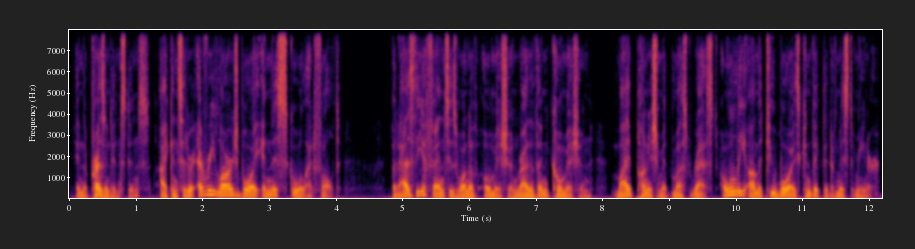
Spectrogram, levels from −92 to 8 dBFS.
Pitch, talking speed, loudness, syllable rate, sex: 130 Hz, 180 wpm, -19 LUFS, 5.8 syllables/s, male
